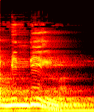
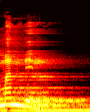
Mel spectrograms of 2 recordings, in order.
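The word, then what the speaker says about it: منديل: hadis tadi wamsah il sebagian orang Arab bacanya mindil mindil mandil setelah makan Jangan cuci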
